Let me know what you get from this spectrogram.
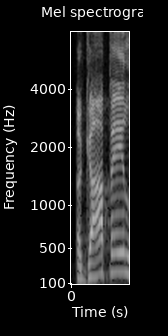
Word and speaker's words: agape: Everybody say escape. Now everybody say agape. And now you'll remember it. Agape. What is agape love? Turn to your neighbor, say agape. Finding Nemo. Anyway, defined, agape love is perfect, unconditional, sacrificial, and pure.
